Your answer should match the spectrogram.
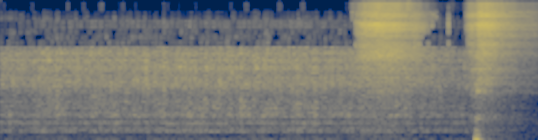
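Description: rushing water

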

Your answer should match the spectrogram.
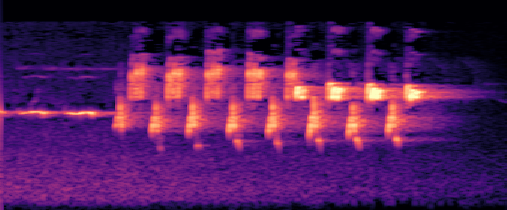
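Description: birds singing in spring

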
